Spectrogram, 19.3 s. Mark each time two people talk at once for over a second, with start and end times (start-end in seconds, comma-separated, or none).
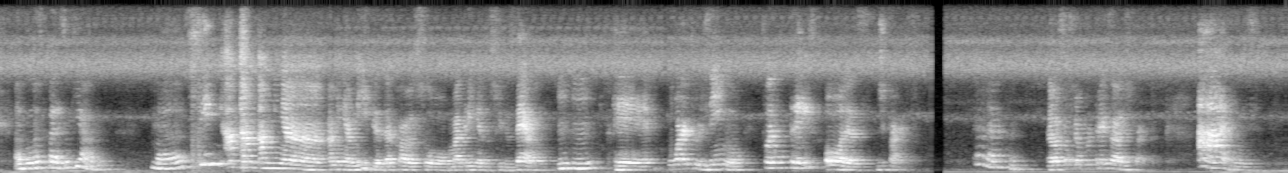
none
